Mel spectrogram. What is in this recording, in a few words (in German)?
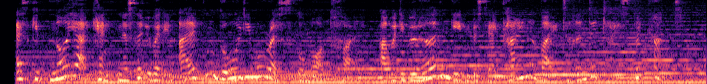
Nachrichtensprecherin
